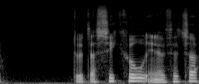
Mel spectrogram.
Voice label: "sicl", welsh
